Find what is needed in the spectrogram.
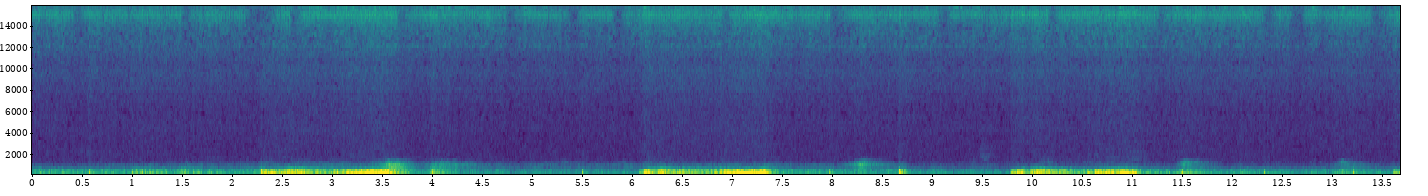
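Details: Wheezing heard over the chest of a patient on a ventilator, recorded from a real patient.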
